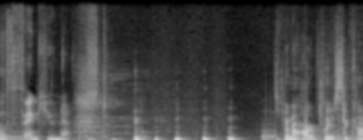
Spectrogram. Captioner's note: laughs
